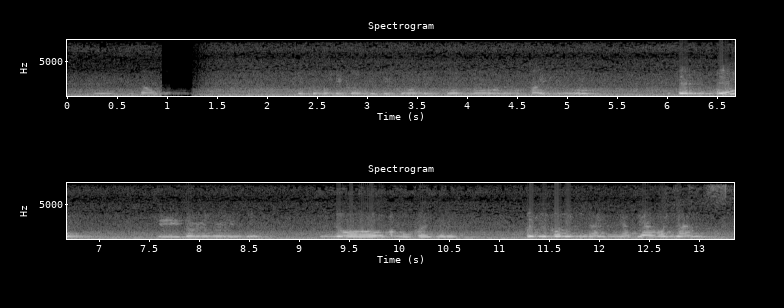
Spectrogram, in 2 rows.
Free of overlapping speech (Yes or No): Yes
